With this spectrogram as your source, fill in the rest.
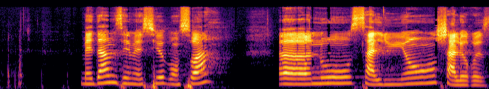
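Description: A woman speaks animatedly into a microphone, heard through a loudspeaker.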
